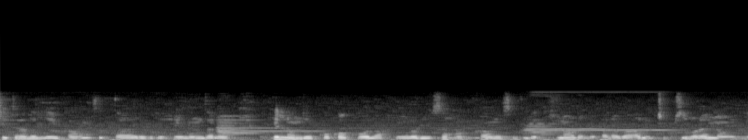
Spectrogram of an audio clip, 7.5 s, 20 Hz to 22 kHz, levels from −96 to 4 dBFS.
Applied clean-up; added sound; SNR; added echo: classical method log-MMSE.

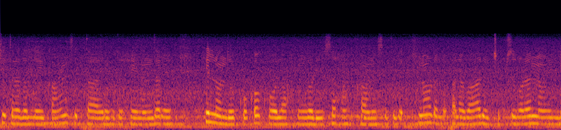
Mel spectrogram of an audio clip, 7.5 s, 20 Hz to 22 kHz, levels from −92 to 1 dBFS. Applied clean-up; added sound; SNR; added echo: none; none; none; none.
